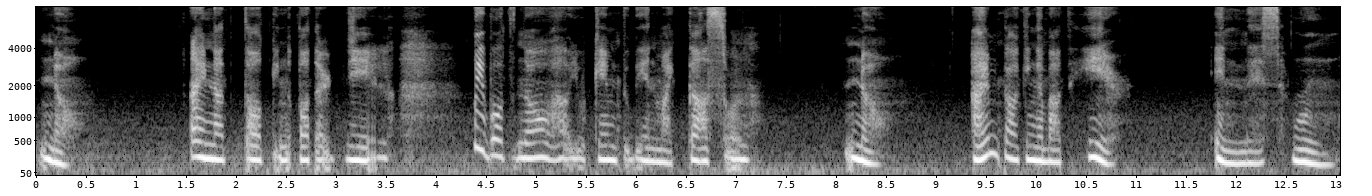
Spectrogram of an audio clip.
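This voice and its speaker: Casting: female actor for a sadistic vampire mistress, unhurried and darkly mellow, possessive and condescending, intimate audio roleplay. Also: medium pitch, exaggerated voice. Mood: quietly threatening. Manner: slow, teasing, condescending, often dropping to a breathy whisper.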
